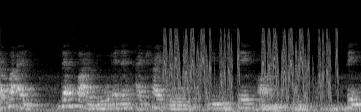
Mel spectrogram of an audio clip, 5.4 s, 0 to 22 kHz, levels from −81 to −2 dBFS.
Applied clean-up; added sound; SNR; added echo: none; Scratching (performance technique); 12 dB; reverberation time 0.9 s.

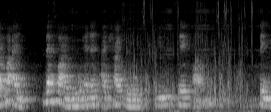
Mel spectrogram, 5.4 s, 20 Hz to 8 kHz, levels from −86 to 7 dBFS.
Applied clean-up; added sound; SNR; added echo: neural separator model SepFormer DNS4.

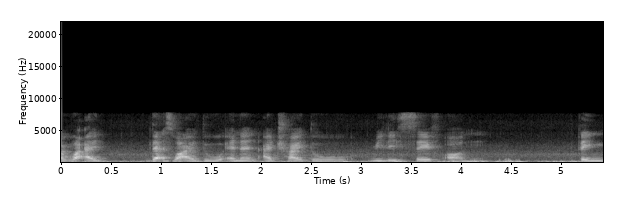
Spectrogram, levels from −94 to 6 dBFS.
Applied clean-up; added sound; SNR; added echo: none; none; none; none.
